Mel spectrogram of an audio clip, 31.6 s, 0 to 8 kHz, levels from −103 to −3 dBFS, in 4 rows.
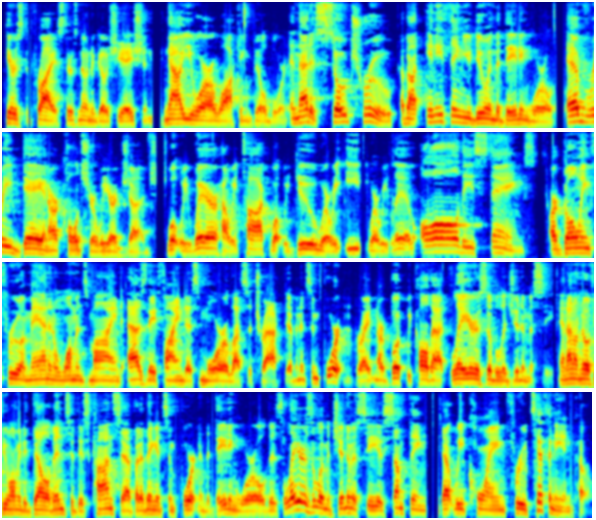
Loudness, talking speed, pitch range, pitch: -19 LUFS, 220 wpm, 95-150 Hz, 110 Hz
